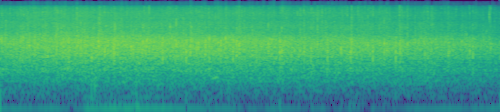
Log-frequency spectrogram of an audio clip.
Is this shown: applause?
yes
